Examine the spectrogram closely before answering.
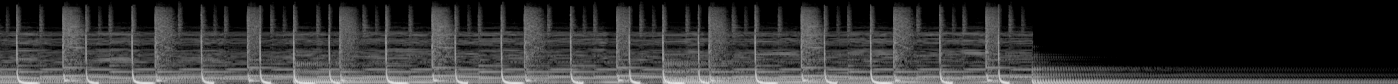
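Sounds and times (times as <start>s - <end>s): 
heartbeat: 0.0s - 10.3s.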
